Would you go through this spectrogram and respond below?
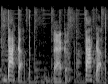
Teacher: so both words are stressed at about the same level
